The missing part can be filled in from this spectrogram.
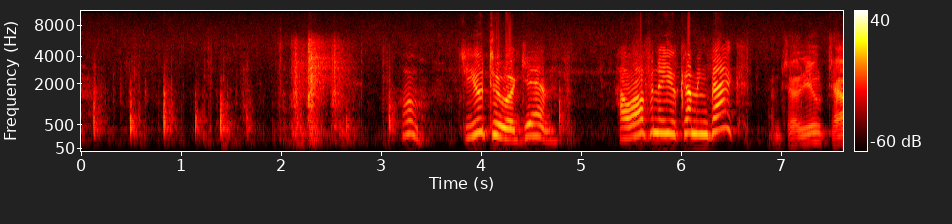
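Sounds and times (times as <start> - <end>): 
door thuds: 0.8 - 3.2
door scraping and creaking as it swings open: 1.4 - 2.8
speech: 3.2 - 7.6.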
